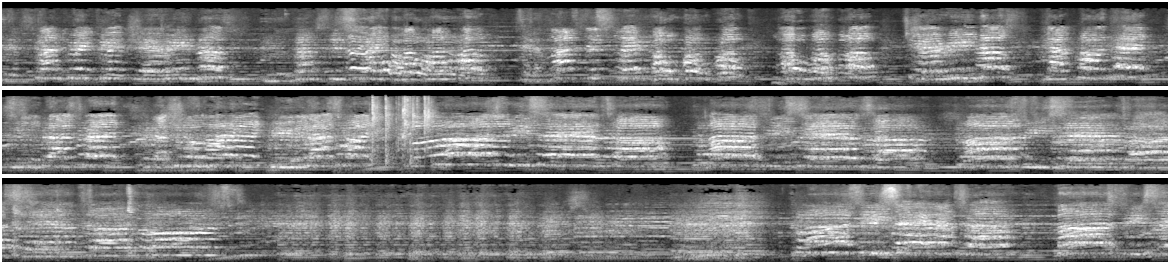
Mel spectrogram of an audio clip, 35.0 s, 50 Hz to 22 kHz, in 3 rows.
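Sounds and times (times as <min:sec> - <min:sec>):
children singing in unison: 0:00.0 - 0:25.8, 0:31.2 - 0:34.9
instrumental music: 0:00.0 - 0:34.9.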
